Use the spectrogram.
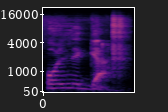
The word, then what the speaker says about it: Olga: you say my name you are creating a soft L Olga I like that I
